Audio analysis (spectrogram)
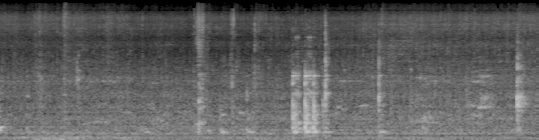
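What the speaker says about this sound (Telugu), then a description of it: "సో చక్కగా పచ్చి వాసన పోయే వరకు దీన్ని వేయించుకుందామండి" Ginger-garlic paste fries in a pan for a restaurant-style mushroom masala curry, with a soft, constant sizzle under clattering spatula strokes, which bunch into a louder burst of scraping midway through.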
